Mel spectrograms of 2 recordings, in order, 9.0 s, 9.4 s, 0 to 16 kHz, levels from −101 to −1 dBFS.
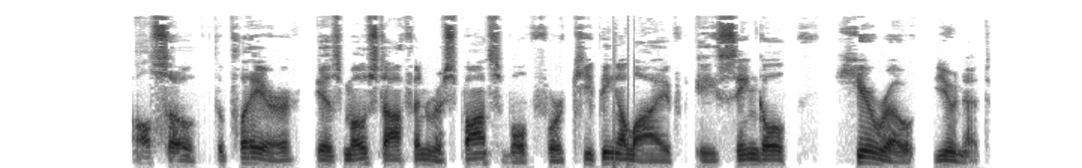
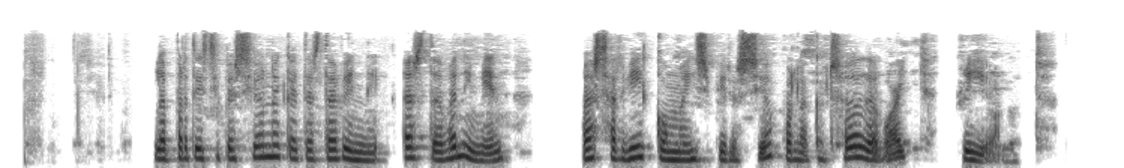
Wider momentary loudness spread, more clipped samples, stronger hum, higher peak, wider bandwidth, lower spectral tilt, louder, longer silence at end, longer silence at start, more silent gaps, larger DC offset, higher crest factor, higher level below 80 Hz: about the same, 10 LU vs 9 LU; neither; neither; first, 0 dBFS vs -6 dBFS; first, 11.5 kHz vs 8 kHz; second, -3.5 dB/octave vs -5 dB/octave; first, -19 LUFS vs -23 LUFS; first, 0.9 s vs 0.65 s; second, 1.1 s vs 1.3 s; second, 2.50-2.62 s, 5.74-5.78 s, 6.57-6.64 s, 6.82-6.96 s, 7.63-7.77 s vs 3.30-3.35 s, 4.44-4.84 s, 7.83-7.96 s; neither; about the same, 20 dB vs 16 dB; about the same, -62 dBFS vs -64 dBFS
